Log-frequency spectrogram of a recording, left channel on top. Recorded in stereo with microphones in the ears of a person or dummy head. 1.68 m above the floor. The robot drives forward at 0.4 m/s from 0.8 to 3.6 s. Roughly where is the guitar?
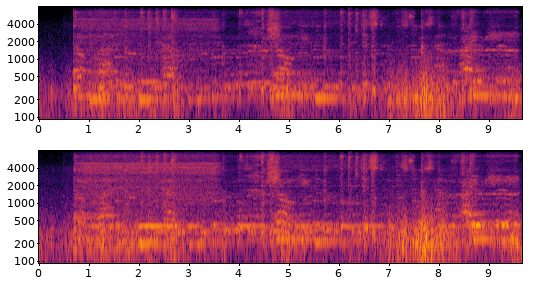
Left.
